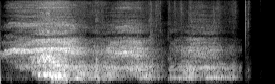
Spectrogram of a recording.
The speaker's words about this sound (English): Hmm, okay, replied Hayat the horse. She let out a loud neigh.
